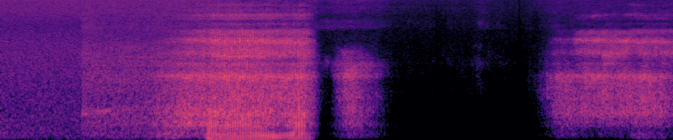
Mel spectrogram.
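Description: A low, rough snore on a breath in, followed by quiet, then another breath; ordinary gentle snoring.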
